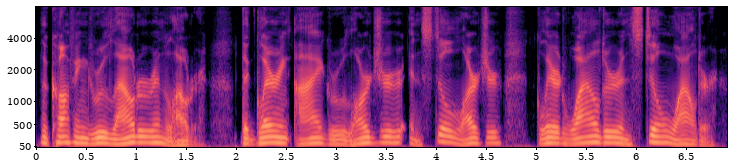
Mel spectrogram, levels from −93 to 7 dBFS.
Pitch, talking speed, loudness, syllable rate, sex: 105 Hz, 165 wpm, -18 LUFS, 4.6 syllables/s, male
